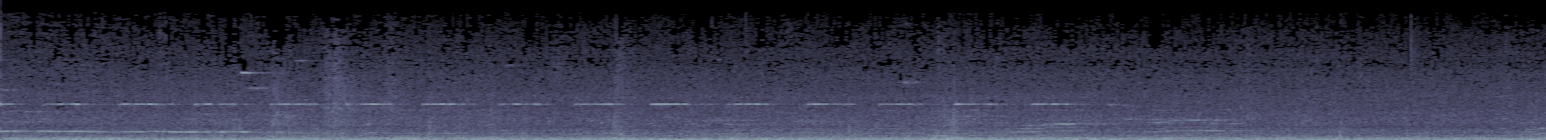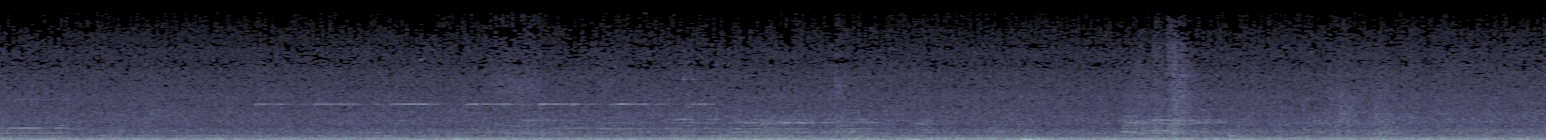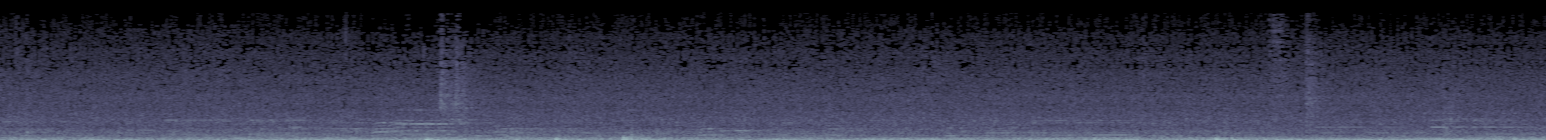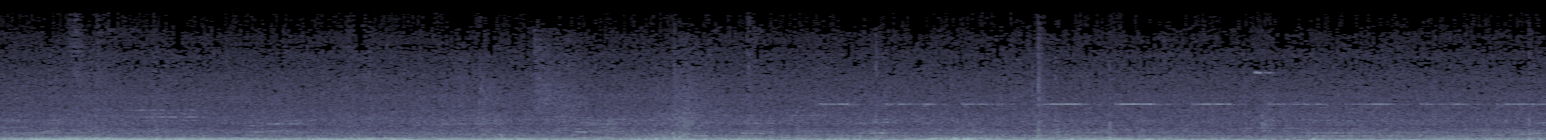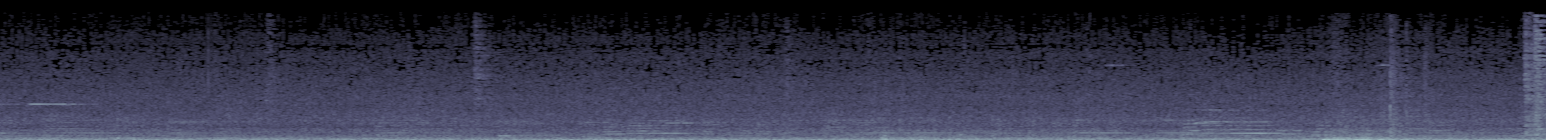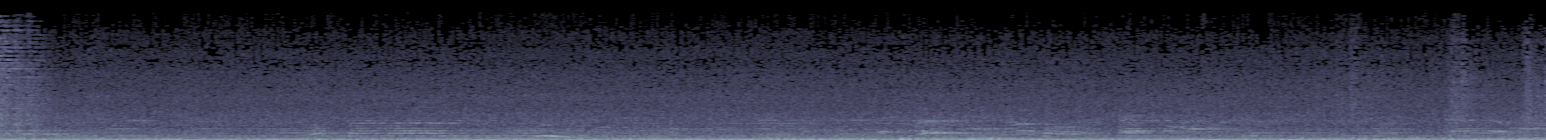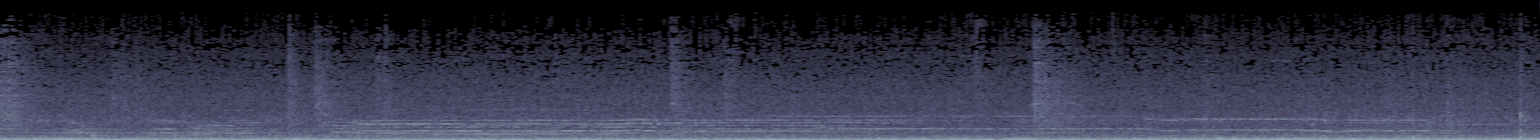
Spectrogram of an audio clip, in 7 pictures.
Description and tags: Plant Nursery Greenhouse, Customers, Construction
The interior of a large greenhouse, with customers browsing plants, and workers maintaining the exterior.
